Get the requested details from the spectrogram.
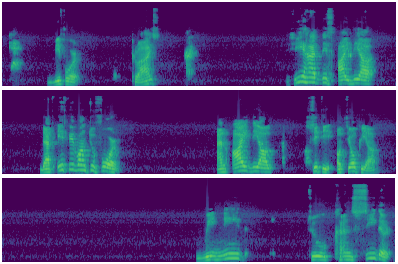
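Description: A middle-aged man speaks calmly and thoughtfully into a close microphone, with long pauses.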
